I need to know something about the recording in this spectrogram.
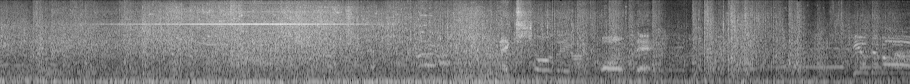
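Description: Heavy gunfire and explosions rumble and crackle in the distance.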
